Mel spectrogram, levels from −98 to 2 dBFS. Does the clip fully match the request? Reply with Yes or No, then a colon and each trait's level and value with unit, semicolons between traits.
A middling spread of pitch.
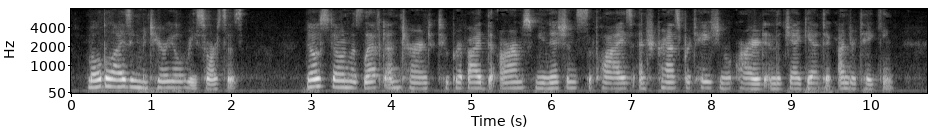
Yes: average, 4.3 semitones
